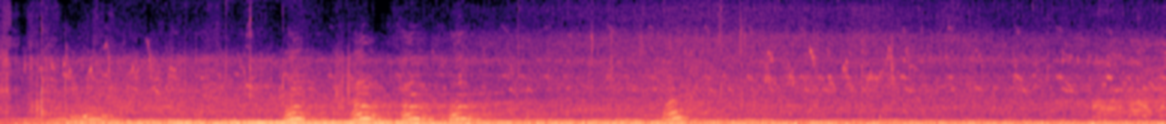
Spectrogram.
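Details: Pet Siberian Husky in the morning, short high whining yips with rising-falling harmonics, a quick run of four around two to three seconds in and one more later, over a steady low hum.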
